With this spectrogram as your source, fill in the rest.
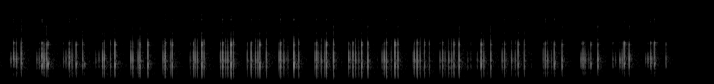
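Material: Shell.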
